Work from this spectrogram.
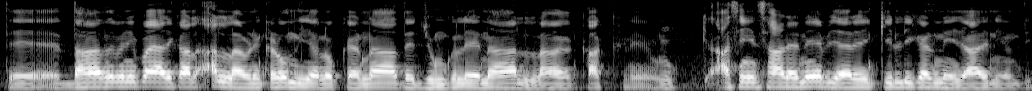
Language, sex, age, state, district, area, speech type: Dogri, male, 30-45, Jammu and Kashmir, Udhampur, rural, spontaneous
